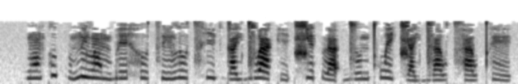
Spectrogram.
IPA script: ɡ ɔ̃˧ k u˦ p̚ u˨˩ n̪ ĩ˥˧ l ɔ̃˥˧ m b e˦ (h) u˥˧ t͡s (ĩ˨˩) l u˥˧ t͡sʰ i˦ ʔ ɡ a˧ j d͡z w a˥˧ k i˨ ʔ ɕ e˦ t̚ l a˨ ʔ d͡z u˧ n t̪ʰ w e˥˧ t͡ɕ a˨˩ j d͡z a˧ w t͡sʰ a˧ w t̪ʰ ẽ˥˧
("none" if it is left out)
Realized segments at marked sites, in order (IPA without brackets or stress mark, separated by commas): h, ĩ˧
